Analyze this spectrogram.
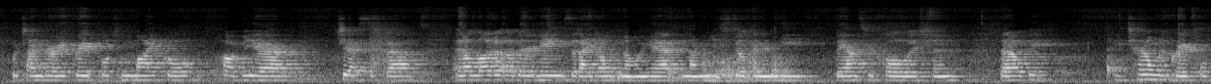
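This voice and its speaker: A young adult woman with a medium-pitched, loud voice gives a halting, emotional speech to a gathering, pausing and restarting often. She's a guest speaker and community organizer in a large echoey hall, recorded far from the mic, so the sound is echoey, distant, and noisy.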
